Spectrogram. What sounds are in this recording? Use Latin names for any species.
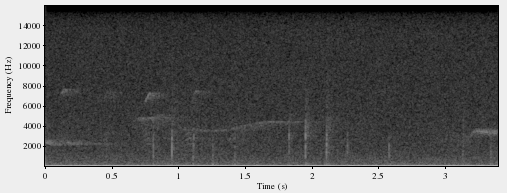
Catharus fuscescens, Contopus virens, Sphyrapicus varius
